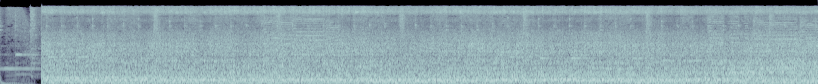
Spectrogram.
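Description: Passenger train running on rails between Howrah and Keonjhar, a steady loud rumble and rattle of the carriages that holds for about ten seconds after a brief quieter start, with no talk.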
